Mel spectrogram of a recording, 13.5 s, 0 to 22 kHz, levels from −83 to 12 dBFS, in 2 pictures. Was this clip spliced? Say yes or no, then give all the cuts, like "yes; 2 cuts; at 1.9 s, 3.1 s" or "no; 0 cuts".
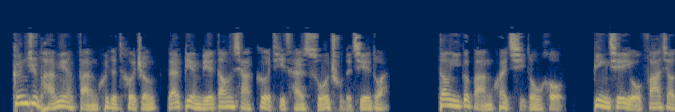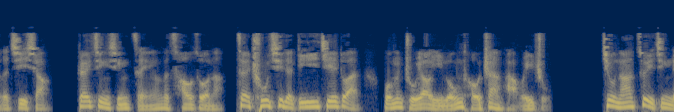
yes; 2 cuts; at 1.6 s, 9.0 s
